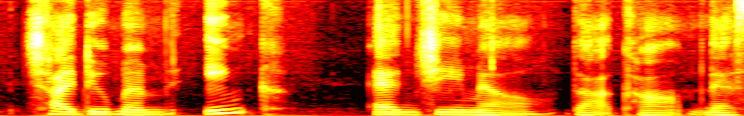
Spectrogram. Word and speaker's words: Chidubem: c h i The d u, you pronounce it d o, do.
